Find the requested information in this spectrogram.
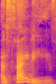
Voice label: "ascites", Medical English

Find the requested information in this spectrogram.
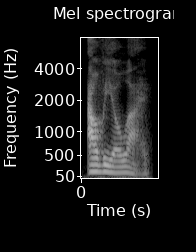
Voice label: "alveoli", Medical English

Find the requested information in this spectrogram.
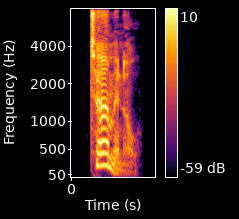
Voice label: "terminal", English

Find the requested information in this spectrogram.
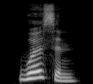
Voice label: "worsen", English word

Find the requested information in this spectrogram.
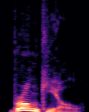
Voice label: "bronchiole", medical english uk

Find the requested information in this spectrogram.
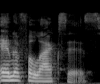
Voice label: "anaphylaxis", Medical English

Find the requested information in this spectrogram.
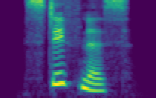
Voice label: "stiffness", medical English

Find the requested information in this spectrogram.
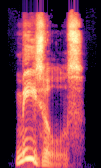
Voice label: "measles", English

